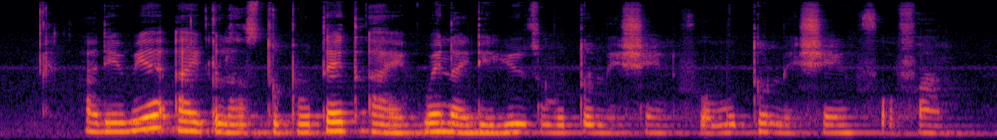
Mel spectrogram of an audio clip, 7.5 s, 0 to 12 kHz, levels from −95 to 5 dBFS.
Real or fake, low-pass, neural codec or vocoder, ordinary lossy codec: real; none; none; none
